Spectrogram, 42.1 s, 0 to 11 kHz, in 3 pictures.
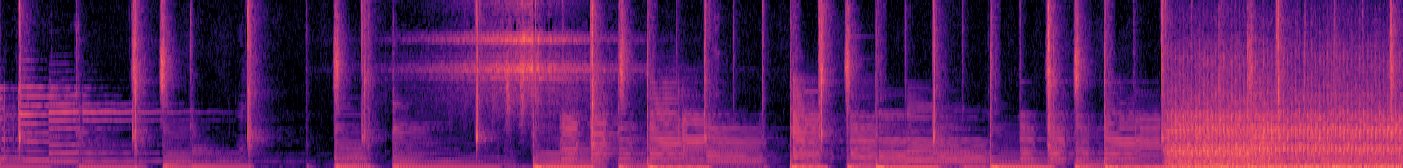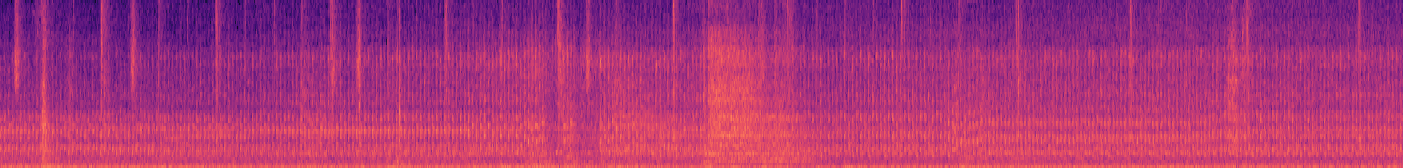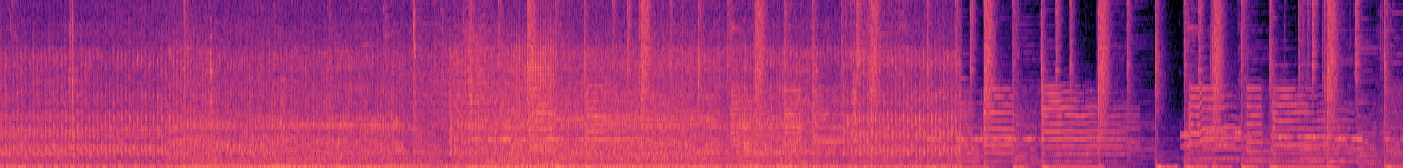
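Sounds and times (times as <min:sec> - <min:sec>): truck engine running: 0:11.7 - 0:37.9.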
